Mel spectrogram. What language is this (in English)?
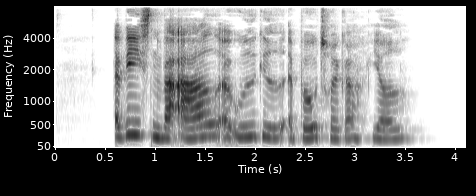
Danish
